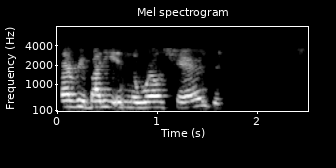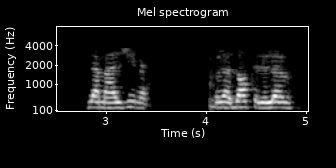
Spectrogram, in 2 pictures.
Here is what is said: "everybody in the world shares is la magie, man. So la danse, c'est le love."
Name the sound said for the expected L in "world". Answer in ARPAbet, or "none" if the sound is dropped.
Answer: L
